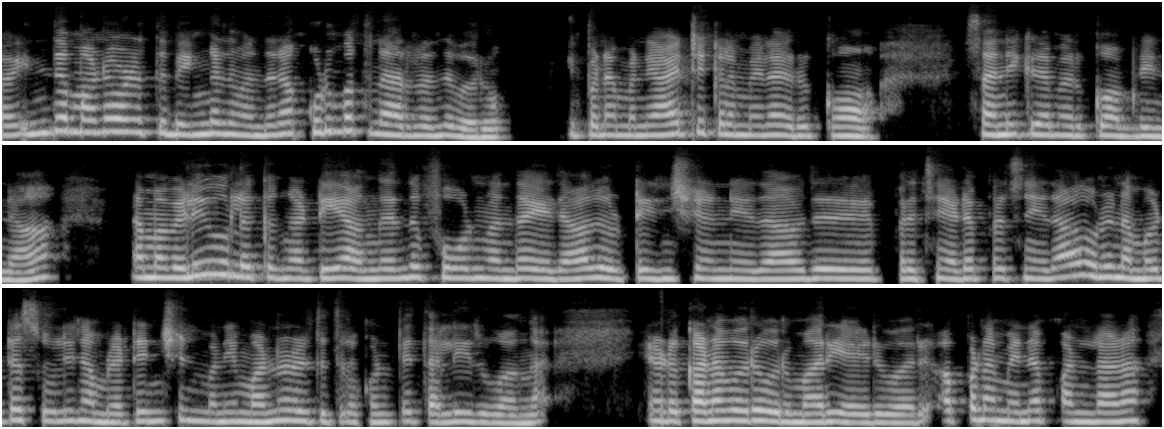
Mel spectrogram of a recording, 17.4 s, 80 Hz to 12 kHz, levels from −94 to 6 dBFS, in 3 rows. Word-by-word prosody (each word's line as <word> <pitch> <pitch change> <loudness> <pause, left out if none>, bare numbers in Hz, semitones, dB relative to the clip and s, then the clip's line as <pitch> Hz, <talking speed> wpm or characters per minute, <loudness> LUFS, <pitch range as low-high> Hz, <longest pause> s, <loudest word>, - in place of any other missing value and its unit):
இந்த 285 +5 +2
மன 310 +2 +1
அழுத்தம் 285 -5 0
எங்கேந்து 250 -1 +2
வந்ததுன்னா 230 +4 0
குடும்பத்தினார்லருந்து 245 -9 0
வரும், 185 +1 0 0.3
இப்போ 230 - -3
நம்ம 225 -1 -2
ஞாயிற்றுக்கிழமலாம் 235 -2 0
இருக்கோம், 210 -1 +1 0.5
சனிக்கிழமை 240 -1 +1
இருக்கோம் 220 0 -1
அப்படின்னா, 195 -2 0 0.5
நம்ம 245 0 +4
வெளியூர்ல 290 +3 +3
இருக்கங்காட்டி, 225 -3 -1
அங்கருந்து 220 +3 +1
ஃபோன் 235 -1 -1
வந்தா 220 +1 +1
ஏதாவது 215 +3 0
ஒரு 210 - -3
டென்ஷன் 215 +1 -1
ஏதாவது 210 +2 0 0.4
பிரச்சன, 215 +1 -2
இட 220 +1 -1
பிரச்சன, 225 0 -4
எதாவது 270 +5 0
ஒண்ணு 255 -2 +2
நம்மகிட்ட 220 +3 +1
சொல்லி 230 0 -3
நம்மள 205 -2 +1
டென்ஷன் 230 +1 -1
பண்ணி 215 +1 -1
மன 225 +4 +2
அழுத்தத்துல 210 -3 -3
கொண்டு 205 0 -3
போய் 220 -2 -6
தள்ளிருவாங்க. 200 -2 -1 0.5
என்னோட 230 -1 +1
கணவரும் 240 +1 +5
ஒரு 210 - +1
மாரி 205 +2 +2
ஆகிடுவாரு. 195 0 -1
அப்ப 235 - -15
நம்ம 240 -3 +1
என்ன 235 +1 0
பண்ணலாம்னா, 215 +1 +1
225 Hz, 165 wpm, -23 LUFS, 210-245 Hz, 0.5 s, கணவரும்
